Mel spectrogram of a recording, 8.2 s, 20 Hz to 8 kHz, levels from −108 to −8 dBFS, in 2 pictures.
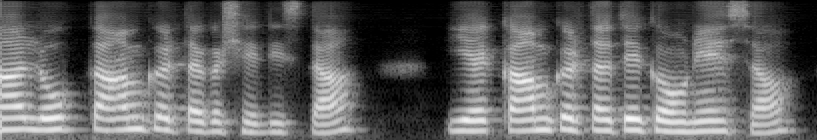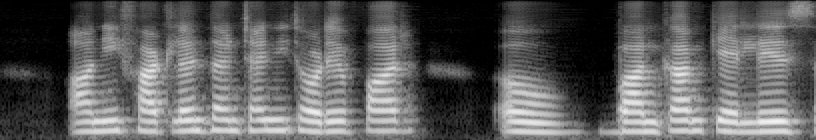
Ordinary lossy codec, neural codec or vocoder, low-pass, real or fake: none; codec, 16 kHz, about 1 kbps, DyCAST, with the encoder's durations; none; fake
